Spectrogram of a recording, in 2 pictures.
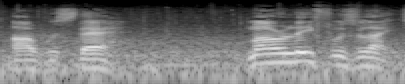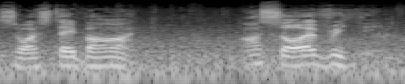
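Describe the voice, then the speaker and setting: An actor playing a lowly young watchman in a game drama, insistent and earnest as he speaks up. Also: expressive, normal speed, background noise, close to an everyday voice.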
